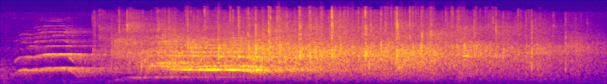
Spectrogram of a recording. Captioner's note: applause, cheering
